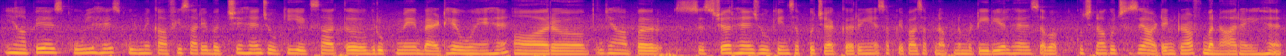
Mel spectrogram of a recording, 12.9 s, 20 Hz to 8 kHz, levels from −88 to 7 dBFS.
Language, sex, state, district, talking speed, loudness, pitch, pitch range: Hindi, female, Maharashtra, Solapur, 235 wpm, -15 LUFS, 175 Hz, 165-190 Hz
